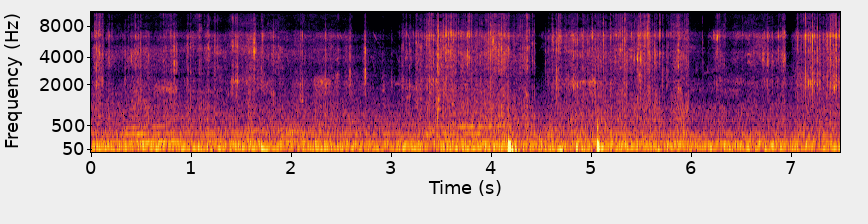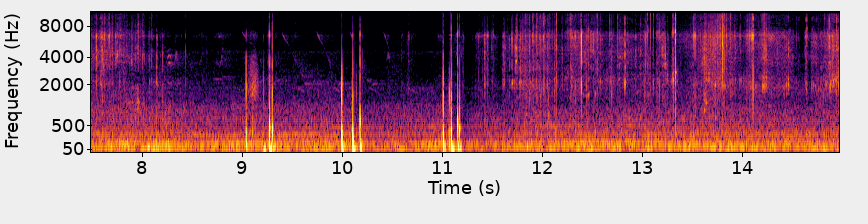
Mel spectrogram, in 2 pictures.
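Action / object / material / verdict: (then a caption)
scrape / tree trunk bark / bark / none. Fingertips scratch along the ridges of a large, solid tree trunk with rough, furrowed bark, making a steady, dry scratching and rustling texture with a low rumble underneath. Sharp, brief clicks and snaps punctuate the scratching, clustering between about 9 and 11 seconds before the steady scraping resumes.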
